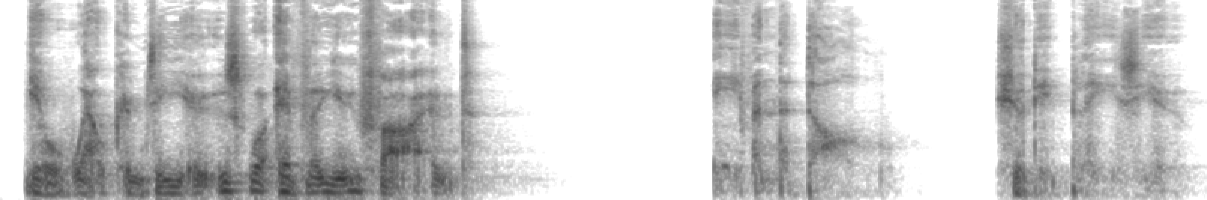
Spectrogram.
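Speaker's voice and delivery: barely voiced, hushed whisper under the breath. Speaking a line in a game, under the breath: whispering tone. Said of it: "he says it under his breath in this whispering tone".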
